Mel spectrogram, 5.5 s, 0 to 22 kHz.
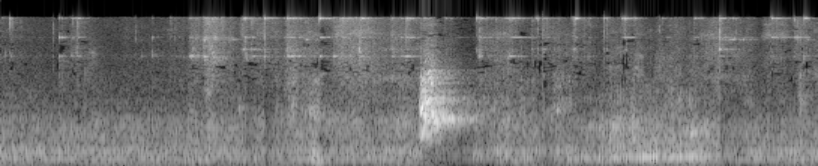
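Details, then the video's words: Two Boxers at play, 14-week-old puppy Margie weighing 18 pounds and the older Lou Dog: scuffling noises, then one sharp, loud bark near the middle, followed by softer rustling and low grumbles. "Boxers at play"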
